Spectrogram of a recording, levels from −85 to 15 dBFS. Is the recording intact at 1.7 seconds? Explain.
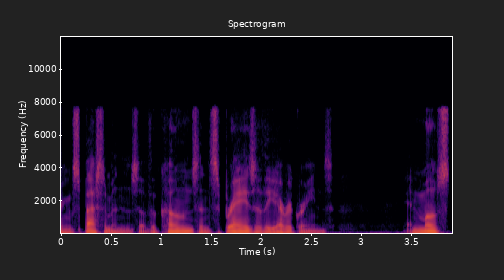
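Yes, the audio is intact at 1.7 seconds, with the speech passing cleanly through G.722 wideband telephone coding at 64 kbit/s and nothing present above about 7.7 kHz.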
